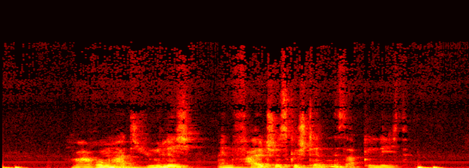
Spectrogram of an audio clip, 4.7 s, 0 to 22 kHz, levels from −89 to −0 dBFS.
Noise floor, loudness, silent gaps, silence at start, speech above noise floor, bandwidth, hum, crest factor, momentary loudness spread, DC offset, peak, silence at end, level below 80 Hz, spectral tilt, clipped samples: -50 dBFS; -24 LUFS; none; 0 s; 27 dB; 15.5 kHz; none; 18 dB; 11 LU; under 0.1%; -6 dBFS; 0.25 s; -40 dBFS; -6.5 dB/octave; under 0.1%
